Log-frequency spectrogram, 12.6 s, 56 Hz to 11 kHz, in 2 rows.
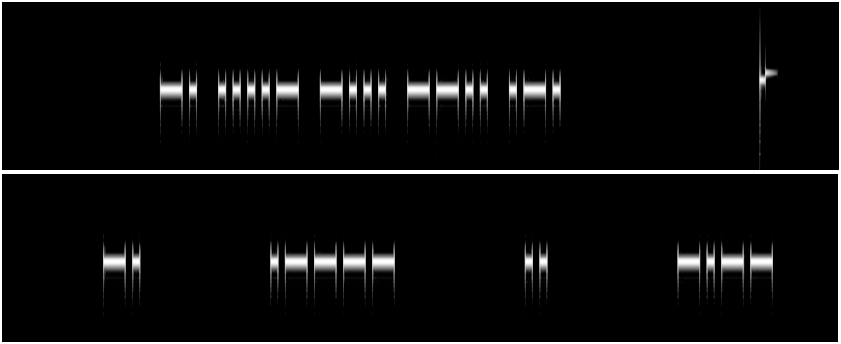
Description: Morse code, heard as a keyed tone, about 22 wpm, spaced as for 12 wpm, 700 Hz. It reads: N4BZR N1IY
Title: USA Call Signs - 5 Characters - 6x Character Spacing - 22wpm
